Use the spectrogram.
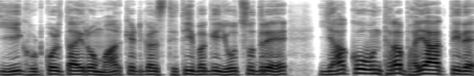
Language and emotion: Kannada, fearful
